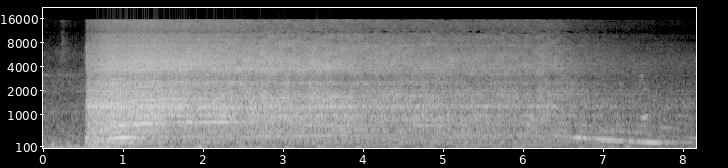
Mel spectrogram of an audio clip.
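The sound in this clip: A kitchen blender crushes ingredients, kicking in abruptly after a brief quiet moment into a loud, steady whirring roar; the motor's pitch drops toward the end.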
